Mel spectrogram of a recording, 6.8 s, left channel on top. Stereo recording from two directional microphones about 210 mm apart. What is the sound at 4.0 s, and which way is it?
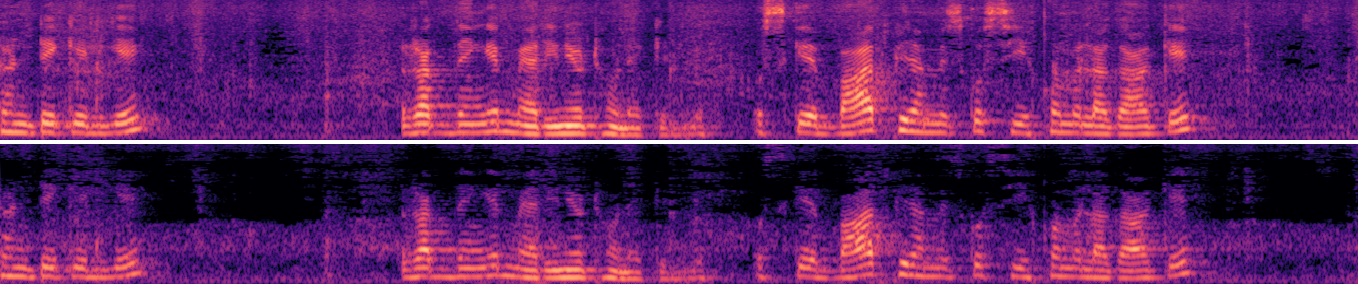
Speech, 50° left (ahead or behind).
